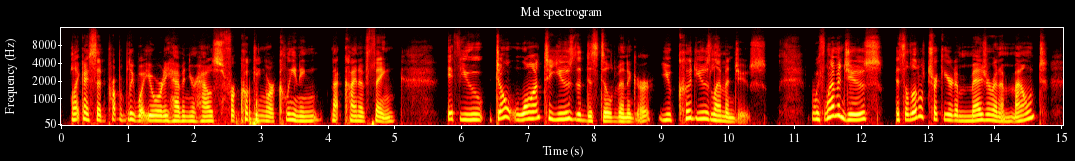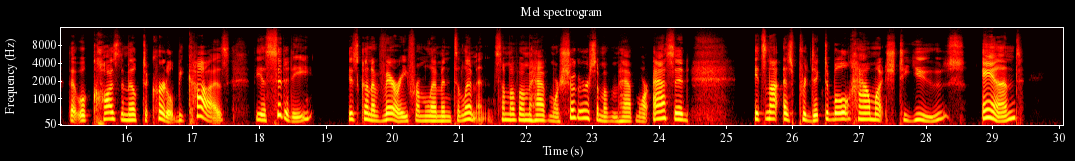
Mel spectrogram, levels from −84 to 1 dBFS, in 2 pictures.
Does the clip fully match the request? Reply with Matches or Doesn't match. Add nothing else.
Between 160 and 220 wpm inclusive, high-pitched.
Matches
